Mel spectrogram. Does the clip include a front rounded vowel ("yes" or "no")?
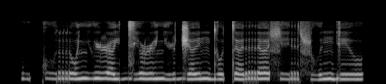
no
